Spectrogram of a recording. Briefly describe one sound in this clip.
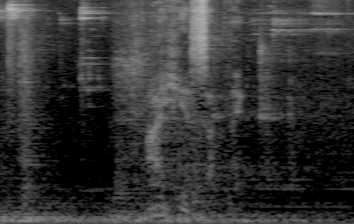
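A man whispers urgently up close.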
